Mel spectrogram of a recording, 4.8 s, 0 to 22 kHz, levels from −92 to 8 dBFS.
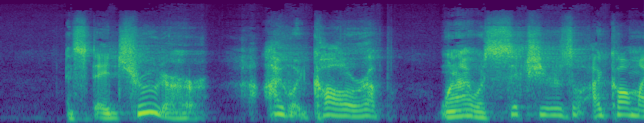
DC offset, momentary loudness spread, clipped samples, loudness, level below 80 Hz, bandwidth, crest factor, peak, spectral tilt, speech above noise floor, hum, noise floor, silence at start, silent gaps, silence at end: under 0.1%; 10 LU; under 0.1%; -14 LUFS; -64 dBFS; 16 kHz; 16 dB; 0 dBFS; -2.5 dB/octave; 28 dB; none; -43 dBFS; 0.5 s; none; 0 s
